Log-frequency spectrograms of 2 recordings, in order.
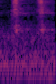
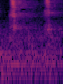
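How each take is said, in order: Both takes have the same delivery.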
